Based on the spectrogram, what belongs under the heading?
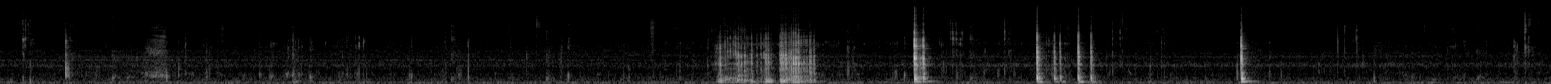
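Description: Eating sounds: quiet chewing of curry chicken and flatbread. There is a louder scraping burst about seven seconds in, then several sharp knocks and clicks as a glass food container is handled and tipped to pour the curry out.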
